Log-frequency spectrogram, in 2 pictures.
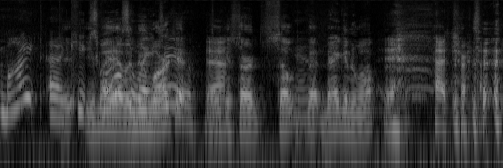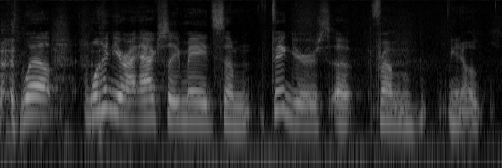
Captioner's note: laughing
